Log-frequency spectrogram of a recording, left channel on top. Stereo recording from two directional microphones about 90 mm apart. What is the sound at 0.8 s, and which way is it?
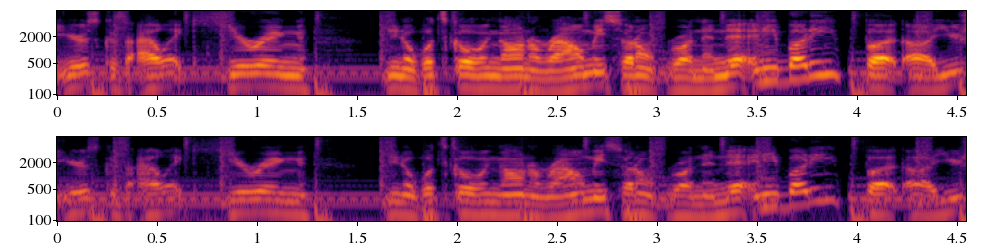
Speech, 40° left (ahead or behind).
